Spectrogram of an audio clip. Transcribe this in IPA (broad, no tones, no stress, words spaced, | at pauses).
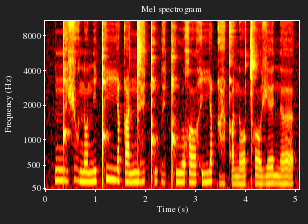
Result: ŋ͡ǃɛ̤ʃɔ̤nɔ niǃʰiː qɛŋ͡ǀɛ̤ǃʰupɛ̤ ǃʰuːχɔːhiː qɛ̤ qʼɔnɔǀʰɔːʒɛː nɐ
